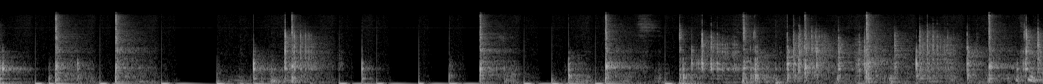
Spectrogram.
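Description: Chess pieces being set down on a wooden board and chess clock buttons being pressed in a fast blitz game, a string of sharp clicks and knocks at uneven spacing.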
